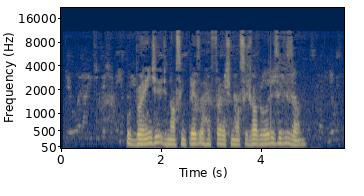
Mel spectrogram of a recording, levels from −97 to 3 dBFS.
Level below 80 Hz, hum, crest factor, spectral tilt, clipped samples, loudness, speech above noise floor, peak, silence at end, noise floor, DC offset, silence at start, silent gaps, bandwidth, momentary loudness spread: -62 dBFS; none; 20 dB; -5 dB/octave; under 0.1%; -26 LUFS; 27 dB; -8 dBFS; 0.2 s; -52 dBFS; under 0.1%; 0.15 s; none; 11.5 kHz; 20 LU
